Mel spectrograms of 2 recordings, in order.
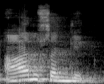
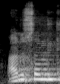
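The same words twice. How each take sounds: First: आनुसंगिक with long first aa; correct pronunciation. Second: अनुसंगिक with short first a, high; wrong pronunciation. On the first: Teacher correcting it, आनुसंगिक starting with long aa. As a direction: say आनुसंगिक as "aa-nusangik". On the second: Teacher rejecting the error, अनुसंगिक starting short. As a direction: say अनुसंगिक as "a-nusangik". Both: Shown as a demonstration. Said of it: "अनुसंगिक नहीं".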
